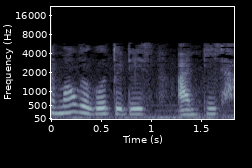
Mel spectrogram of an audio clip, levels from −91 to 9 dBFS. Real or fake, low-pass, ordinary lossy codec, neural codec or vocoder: real; 7.2 kHz; MP3, 24 kbps; none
